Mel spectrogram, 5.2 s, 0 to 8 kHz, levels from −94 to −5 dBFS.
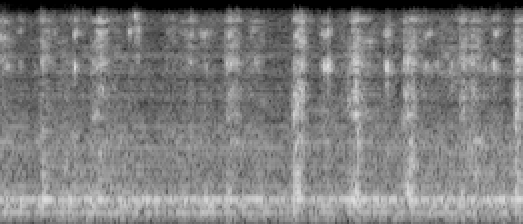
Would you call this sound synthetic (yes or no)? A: yes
